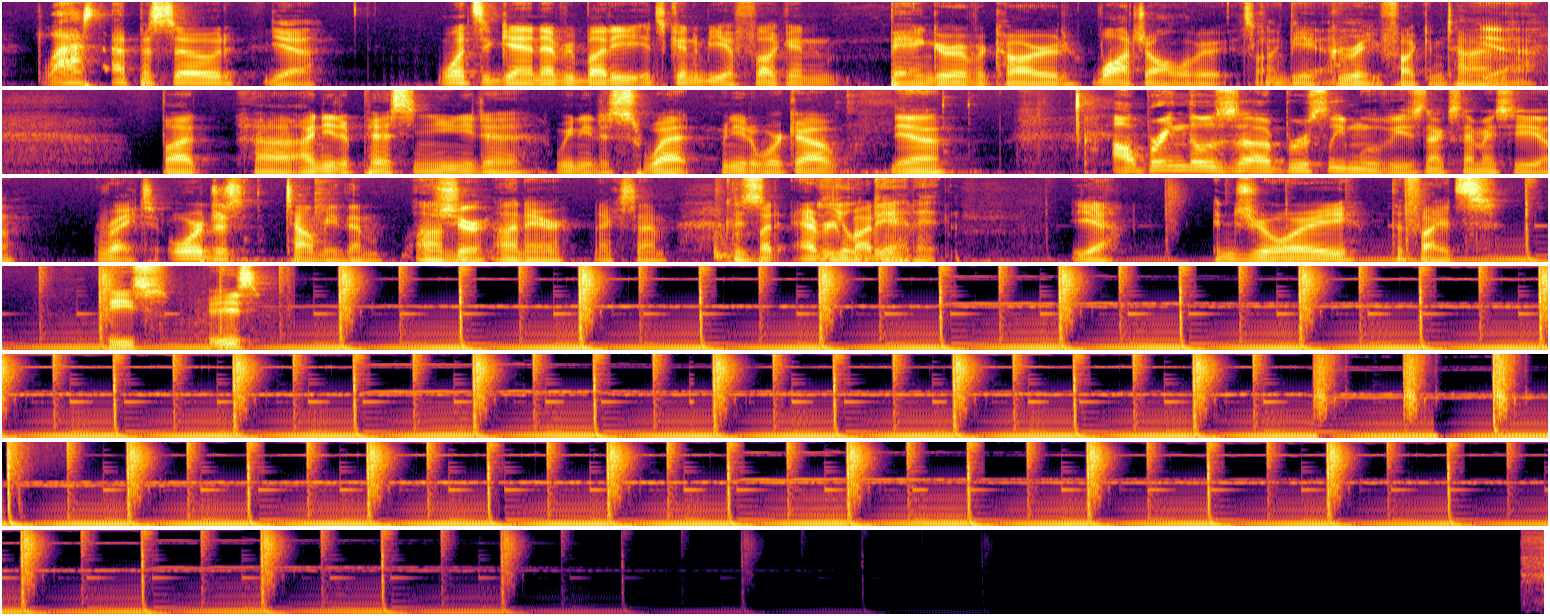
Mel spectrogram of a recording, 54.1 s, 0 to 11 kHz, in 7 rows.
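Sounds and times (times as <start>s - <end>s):
speech: 0.2s - 7.8s, 8.5s - 24.6s
phone ringtone with short repetitive electronic melody: 22.2s - 49.2s.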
